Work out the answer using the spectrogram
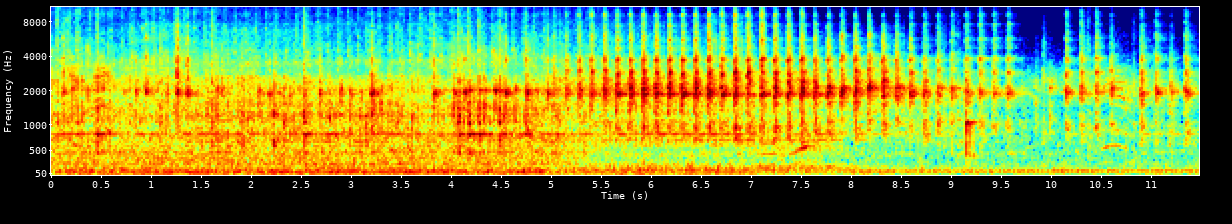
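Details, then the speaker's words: Hemi Ram truck engine: sharp, fast, even clacking about three or four per second over a quiet engine, quieting as it warms; suspected cam on one bank, possibly oil passages not cleared when cam was pulled. "No, that's that cam, bro. That's that cam heating up."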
